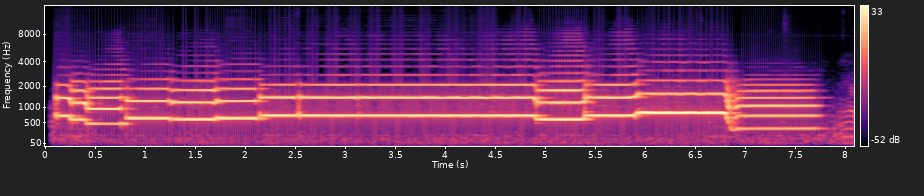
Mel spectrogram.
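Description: Solo trumpet on a LOTUS mouthpiece: a quick falling run of notes, a long held note of nearly three seconds, a few short notes stepping up, then a slur down an octave to a low note held for about a second before it stops.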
